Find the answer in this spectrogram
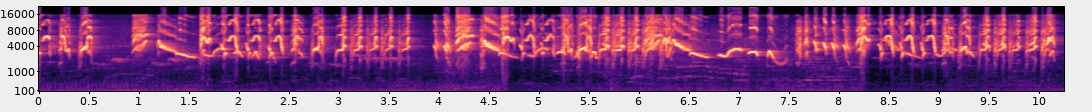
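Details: Oriental magpie-robin giving a long, loud fighting-style song, dense and hurried, mixing high rattling chirps with swooping whistles and brief wavering phrases. The bird barely pauses across the stretch.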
